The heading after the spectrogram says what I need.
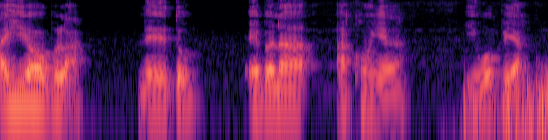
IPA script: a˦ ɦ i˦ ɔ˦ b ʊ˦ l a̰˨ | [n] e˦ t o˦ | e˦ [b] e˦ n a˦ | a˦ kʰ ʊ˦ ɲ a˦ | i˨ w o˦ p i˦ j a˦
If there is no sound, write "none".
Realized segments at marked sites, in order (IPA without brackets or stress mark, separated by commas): n, b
